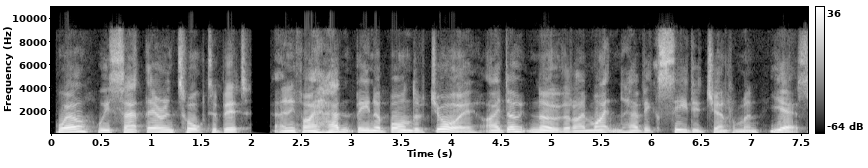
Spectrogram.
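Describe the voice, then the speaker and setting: A man's voice: mid-range voice, dark tone, no room sound, natural voice. A man reading in character as a chatty, genial commercial traveller telling an anecdote in colloquial style for an audiobook ghost story. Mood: uneasy, confiding. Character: dapper commercial traveller, chatty male raconteur of ghost stories.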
